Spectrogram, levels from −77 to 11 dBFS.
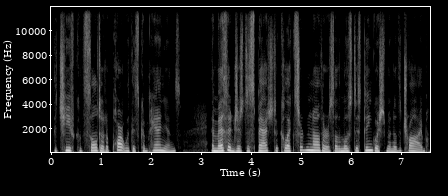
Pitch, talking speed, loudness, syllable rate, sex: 205 Hz, 175 wpm, -18 LUFS, 5.6 syllables/s, female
